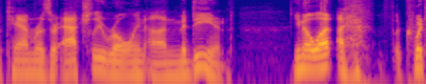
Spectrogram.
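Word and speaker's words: Medellín: I think it's Medellin. Is that correct? Yes, it's Medellin for Spanish speakers, and then for people from Colombia, it's Medellin, which is even harder from a white guy from Chicago.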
